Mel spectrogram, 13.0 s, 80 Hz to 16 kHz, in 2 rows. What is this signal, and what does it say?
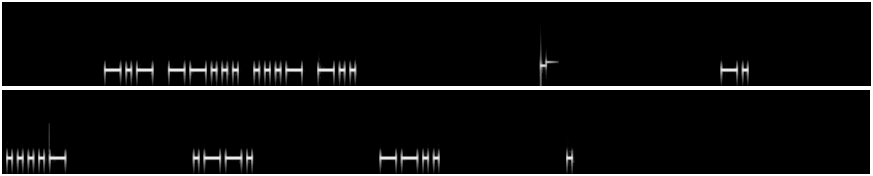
Morse code, heard as a keyed tone, about 30 wpm, spaced as for 12 wpm, 700 Hz. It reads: K7VD N4PZE
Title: USA Call Signs - 8x Character Spacing - 30wpm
